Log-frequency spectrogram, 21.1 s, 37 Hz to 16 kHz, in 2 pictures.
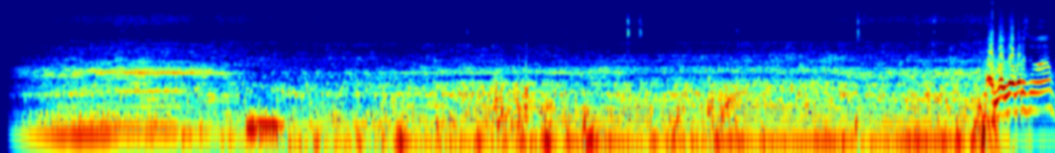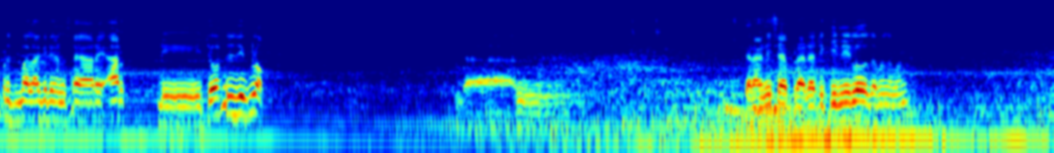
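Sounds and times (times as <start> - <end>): motorcycle engine running: 0.1 - 15.7
wind rush on microphone: 1.9 - 10.2.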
